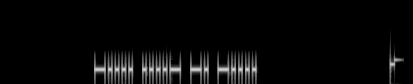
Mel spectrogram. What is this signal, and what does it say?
Morse code, heard as a keyed tone, about 34 wpm, 700 Hz. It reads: 64N6
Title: All Cut Numbers - 4-Digit 35wpm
